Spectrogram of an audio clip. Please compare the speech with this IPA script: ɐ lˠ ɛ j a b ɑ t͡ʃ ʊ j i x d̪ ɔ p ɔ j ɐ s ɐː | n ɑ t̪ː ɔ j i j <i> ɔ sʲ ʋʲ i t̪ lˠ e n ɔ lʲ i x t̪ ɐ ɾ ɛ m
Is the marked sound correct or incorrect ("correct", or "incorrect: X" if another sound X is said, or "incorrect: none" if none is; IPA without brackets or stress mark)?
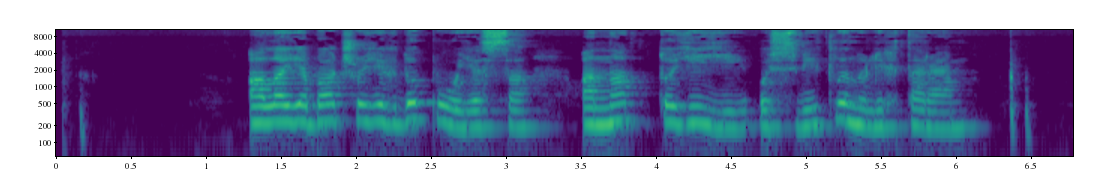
correct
